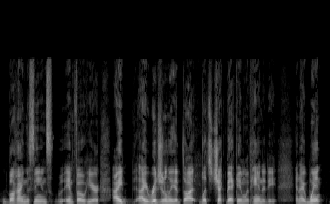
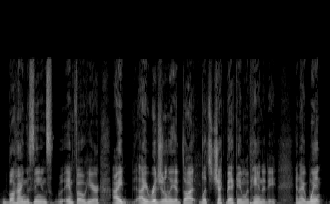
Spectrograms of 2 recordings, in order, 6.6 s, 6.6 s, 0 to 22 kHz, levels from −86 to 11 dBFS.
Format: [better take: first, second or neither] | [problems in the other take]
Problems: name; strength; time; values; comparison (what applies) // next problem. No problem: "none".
second | thin; somewhat; fading below 450 Hz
